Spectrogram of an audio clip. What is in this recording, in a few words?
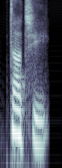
"touchy", Indian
